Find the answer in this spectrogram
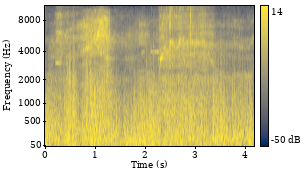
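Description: Wind buffeting the microphone, with the high whine of two electric RC trucks' motors and tyres as they accelerate away across asphalt.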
